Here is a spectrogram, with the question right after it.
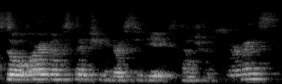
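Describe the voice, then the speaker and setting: A woman speaks in a French accent, with audible room echo. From France, Corsica. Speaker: coastal hazard specialist. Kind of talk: presentation at public meeting. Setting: council committee meeting.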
